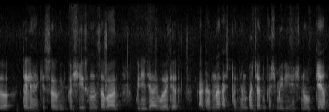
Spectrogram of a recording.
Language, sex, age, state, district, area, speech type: Kashmiri, male, 45-60, Jammu and Kashmir, Budgam, urban, spontaneous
